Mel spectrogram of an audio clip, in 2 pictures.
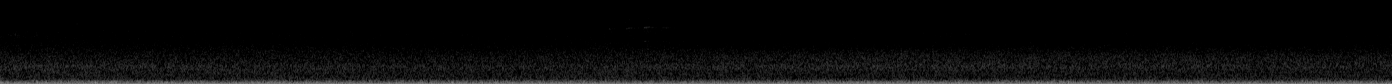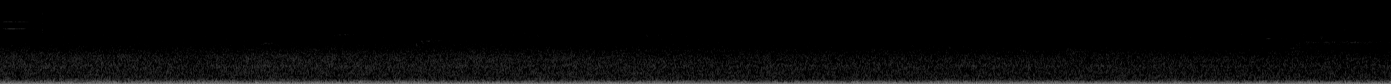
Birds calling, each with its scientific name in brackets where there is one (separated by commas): Hairy Woodpecker (Dryobates villosus), unidentified bird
